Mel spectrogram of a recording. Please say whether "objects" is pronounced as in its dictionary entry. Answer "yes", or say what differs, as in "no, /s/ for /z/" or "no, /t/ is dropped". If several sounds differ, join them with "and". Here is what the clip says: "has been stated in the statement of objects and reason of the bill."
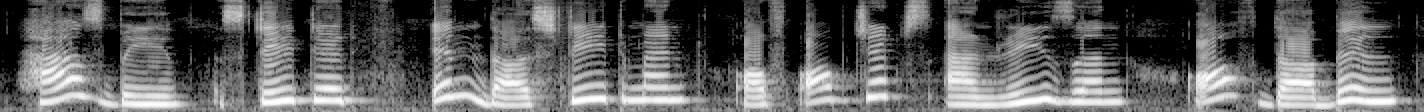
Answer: yes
